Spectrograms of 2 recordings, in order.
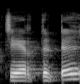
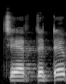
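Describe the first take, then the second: The two takes are said the same way.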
